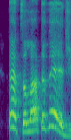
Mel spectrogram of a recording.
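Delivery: put-on Italian accent. Saying a pizza's name the way an Italian guy would: Italian guy voice. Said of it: "That sounds like an Italian guy".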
